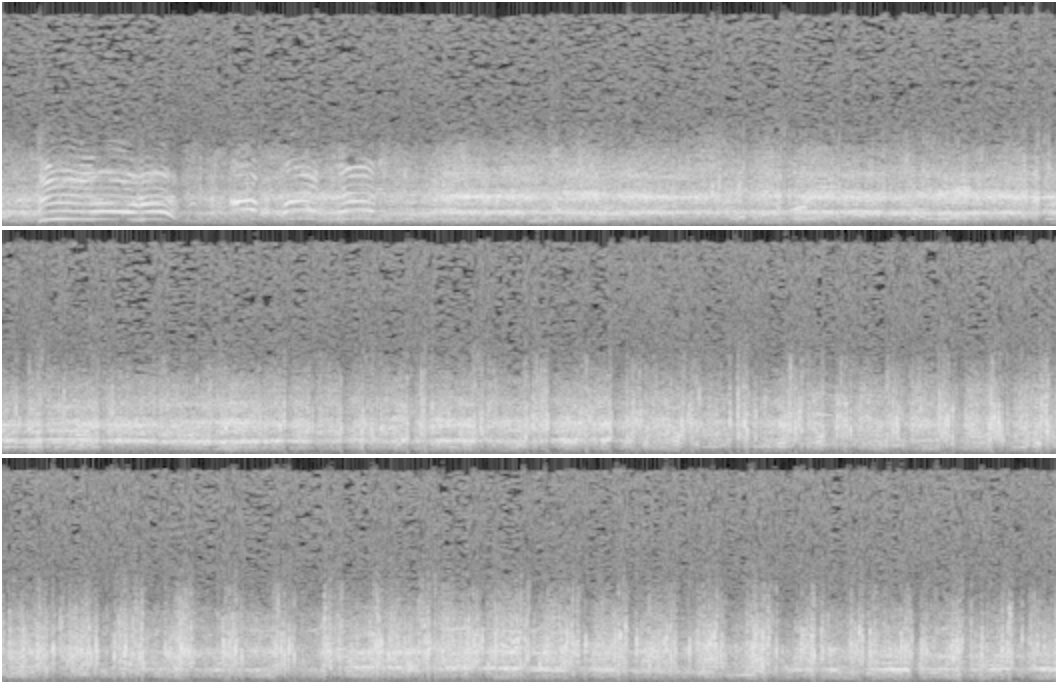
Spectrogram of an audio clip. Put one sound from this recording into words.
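A large stadium crowd chants loudly outdoors.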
